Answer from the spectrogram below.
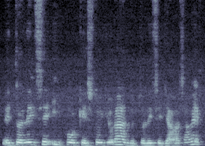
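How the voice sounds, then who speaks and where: A woman leading a religious workshop, earnestly retelling a story slowly and with frequent hesitations over a video call. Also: lowish voice, fairly even intonation, creaky, darkish tone. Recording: distant video-call audio.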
